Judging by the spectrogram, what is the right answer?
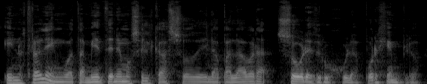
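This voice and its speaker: Patient low-voiced male teacher. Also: a little fast, mellow. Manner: patient, step-by-step, checks understanding with "¿sí?". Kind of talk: grammar lesson explanation.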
